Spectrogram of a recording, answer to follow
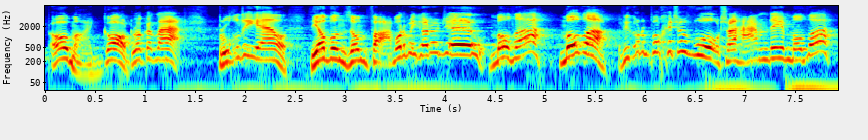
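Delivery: high, loud comic alarm; hammed-up panic. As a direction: cry out for help in mock horror. Acted panic at burning bakery.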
